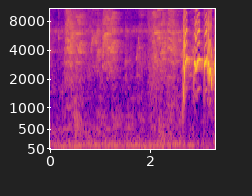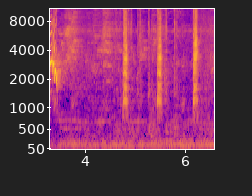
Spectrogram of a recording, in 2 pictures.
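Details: Albino sooty-headed bulbul in full song, giving a short phrase of three liquid, falling whistles between soft scratchy chatter and several spaced sharp chips, with a faint low hum behind.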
